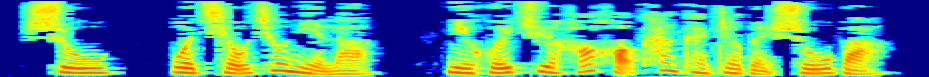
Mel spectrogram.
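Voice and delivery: plain

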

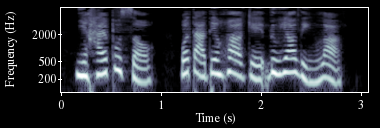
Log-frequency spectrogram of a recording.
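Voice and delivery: ordinary delivery

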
